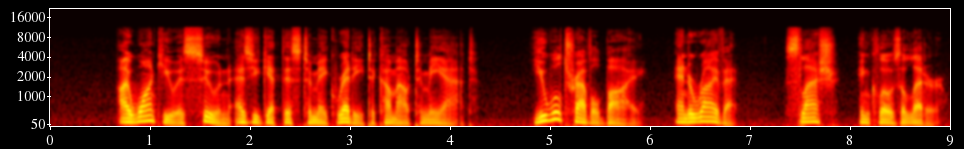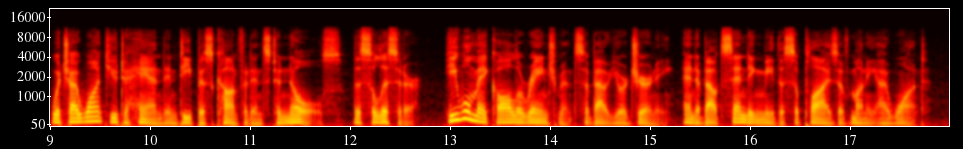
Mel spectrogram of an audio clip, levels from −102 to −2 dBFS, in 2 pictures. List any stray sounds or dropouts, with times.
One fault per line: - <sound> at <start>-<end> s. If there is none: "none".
none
